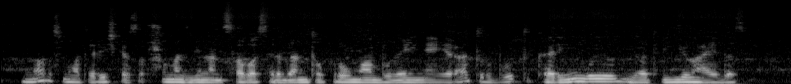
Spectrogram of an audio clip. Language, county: Lithuanian, Šiauliai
